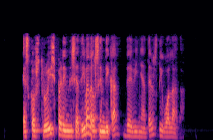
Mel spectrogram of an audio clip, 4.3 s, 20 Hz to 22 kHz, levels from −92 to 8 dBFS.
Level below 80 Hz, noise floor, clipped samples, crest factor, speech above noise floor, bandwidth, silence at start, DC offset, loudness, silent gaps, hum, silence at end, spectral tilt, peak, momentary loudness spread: -54 dBFS; -82 dBFS; under 0.1%; 16 dB; 66 dB; 8.4 kHz; 0.45 s; under 0.1%; -16 LUFS; none; none; 0.75 s; -3.5 dB/octave; 0 dBFS; 11 LU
